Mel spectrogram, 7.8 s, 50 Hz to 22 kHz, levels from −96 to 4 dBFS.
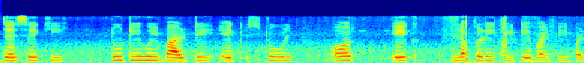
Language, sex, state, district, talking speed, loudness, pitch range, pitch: Hindi, female, Madhya Pradesh, Dhar, 110 wpm, -20 LUFS, 210-235 Hz, 220 Hz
